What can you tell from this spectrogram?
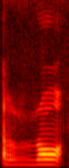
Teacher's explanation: जुबान का किनारा जो होता है वह हम क्या करेंगे ऊपर के जो चार दांत है ना उसके मसूड़ों में लगाने से र अदा होता है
